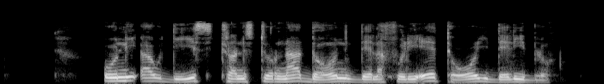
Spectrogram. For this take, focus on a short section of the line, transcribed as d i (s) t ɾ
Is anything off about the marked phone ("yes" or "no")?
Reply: no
